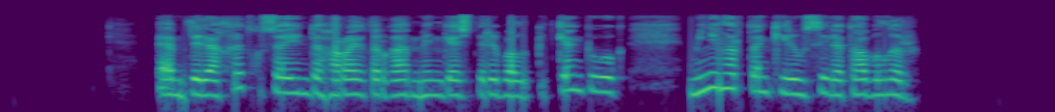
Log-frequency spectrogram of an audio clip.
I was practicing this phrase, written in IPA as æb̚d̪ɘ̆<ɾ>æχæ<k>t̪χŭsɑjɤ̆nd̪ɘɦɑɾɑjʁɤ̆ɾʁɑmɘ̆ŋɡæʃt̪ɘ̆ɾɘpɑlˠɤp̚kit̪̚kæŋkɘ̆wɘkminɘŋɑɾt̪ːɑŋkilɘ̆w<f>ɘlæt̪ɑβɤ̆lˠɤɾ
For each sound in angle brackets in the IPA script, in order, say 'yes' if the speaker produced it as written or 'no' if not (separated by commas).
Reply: no, no, no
